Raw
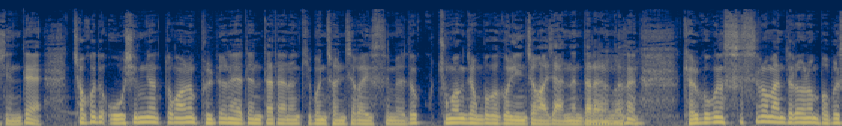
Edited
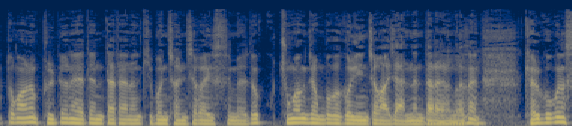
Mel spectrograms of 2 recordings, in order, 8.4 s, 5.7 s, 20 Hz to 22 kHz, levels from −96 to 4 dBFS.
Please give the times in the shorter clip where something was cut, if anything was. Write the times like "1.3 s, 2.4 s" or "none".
none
